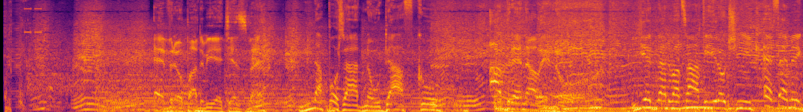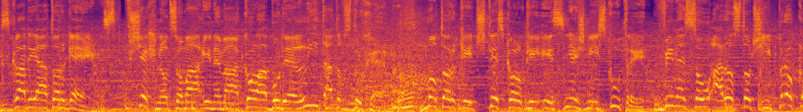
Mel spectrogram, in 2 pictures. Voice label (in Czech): promo soutez; FMX GLADIATOR GAMES se blíží!; Poslouchej Evropu 2 a soutěž s námi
